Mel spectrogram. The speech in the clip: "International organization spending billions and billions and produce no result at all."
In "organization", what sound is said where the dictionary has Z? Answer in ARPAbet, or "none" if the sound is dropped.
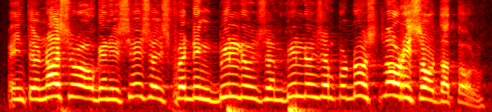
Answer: S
